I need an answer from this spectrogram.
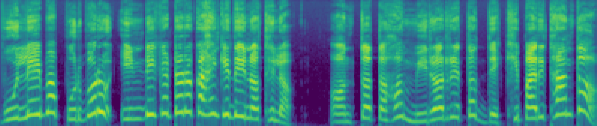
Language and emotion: Odia, angry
